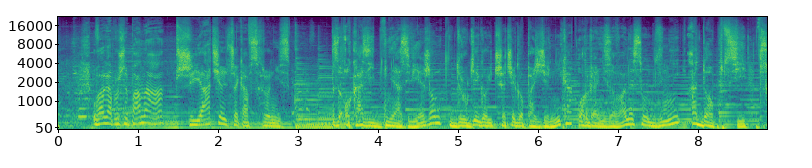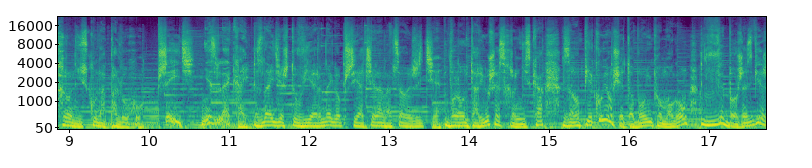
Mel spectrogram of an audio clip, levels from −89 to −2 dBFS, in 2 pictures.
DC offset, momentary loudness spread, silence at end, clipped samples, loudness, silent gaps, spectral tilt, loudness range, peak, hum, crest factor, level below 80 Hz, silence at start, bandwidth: under 0.1%; 3 LU; 0 s; under 0.1%; -10 LUFS; none; -4.5 dB/octave; 1 LU; 0 dBFS; none; 10 dB; -24 dBFS; 0 s; over 20 kHz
